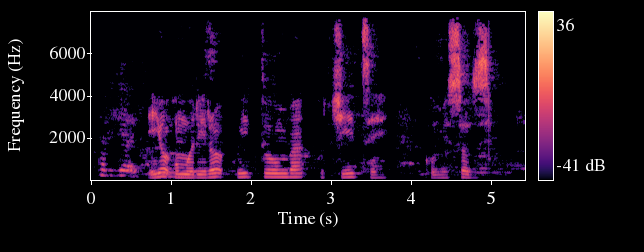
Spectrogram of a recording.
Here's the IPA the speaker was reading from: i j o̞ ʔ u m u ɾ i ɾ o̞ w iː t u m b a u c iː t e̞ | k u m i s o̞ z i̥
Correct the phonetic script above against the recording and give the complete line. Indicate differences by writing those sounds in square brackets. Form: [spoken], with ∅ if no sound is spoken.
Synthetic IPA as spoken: i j o̞ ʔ u m u ɾ i ɾ o̞ w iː t [uː] m b a u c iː [t͡s] e̞ | k u m i s o̞ z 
